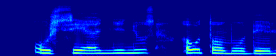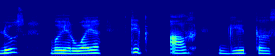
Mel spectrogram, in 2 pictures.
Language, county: Lithuanian, Vilnius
